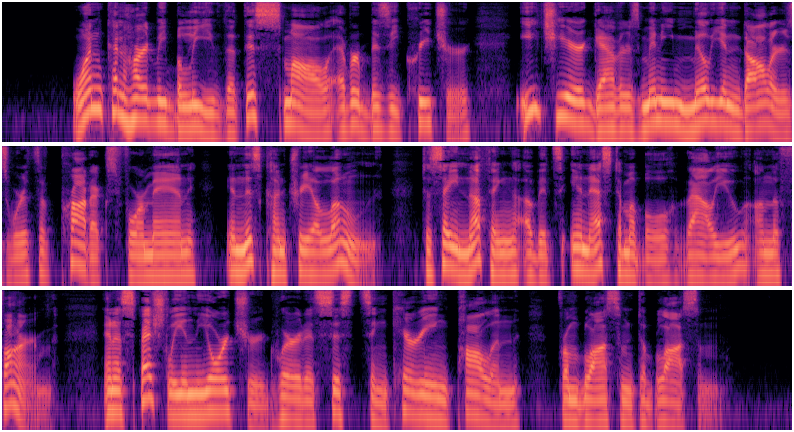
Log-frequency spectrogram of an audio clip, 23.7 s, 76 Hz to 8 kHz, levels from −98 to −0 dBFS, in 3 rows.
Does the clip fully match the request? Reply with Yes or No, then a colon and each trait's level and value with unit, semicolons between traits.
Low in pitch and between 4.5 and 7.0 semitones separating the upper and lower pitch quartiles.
Yes: low, 120 Hz; average, 4.8 semitones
